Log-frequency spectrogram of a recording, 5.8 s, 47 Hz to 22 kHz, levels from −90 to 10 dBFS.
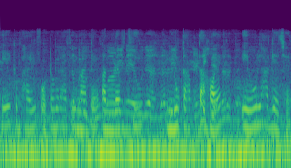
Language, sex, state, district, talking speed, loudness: Gujarati, female, Gujarat, Gandhinagar, 115 wpm, -15 LUFS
